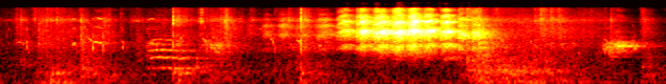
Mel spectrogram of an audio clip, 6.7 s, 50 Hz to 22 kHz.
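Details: Yellow budgerigars tend a nest of four hatched eggs on day 7, the chicks very hungry; scattered soft chirps, then a loud, rapid buzzy run of begging calls lasting about a second, plus faint rustling.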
